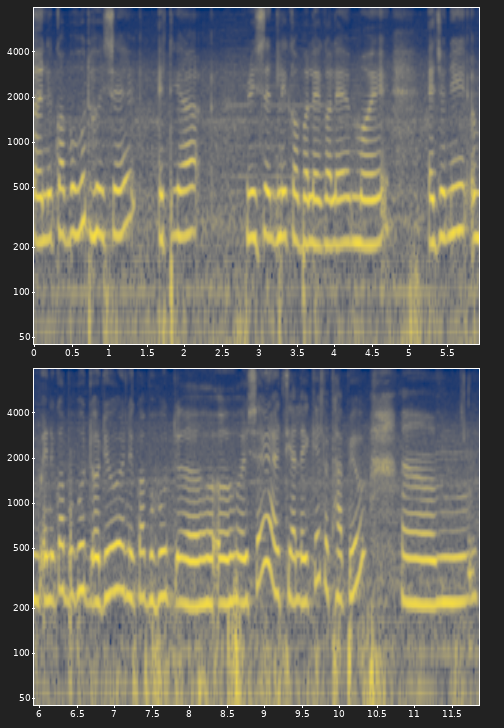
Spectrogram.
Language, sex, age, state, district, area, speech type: Assamese, female, 18-30, Assam, Sonitpur, rural, spontaneous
